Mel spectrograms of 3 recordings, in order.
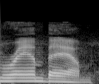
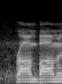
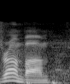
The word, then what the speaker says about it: Rambam: In Texas, I'm Rambam, as in thank you, ma'am. – Oh, man. – Well, at least it rhymes, but sadly, Rambam is Rambam.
